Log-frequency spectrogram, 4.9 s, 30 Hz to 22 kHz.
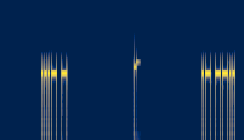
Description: Morse code, heard as a keyed tone, about 36 wpm, 700 Hz. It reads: VT AZ
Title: US States 35wpm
